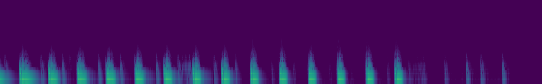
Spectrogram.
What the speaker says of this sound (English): let me isolate that boom noise, and it's called the boom audition button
